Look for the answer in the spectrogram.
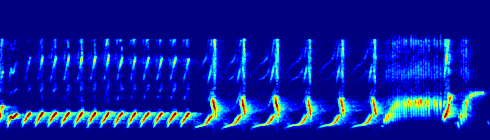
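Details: Canary song for prompting other canaries: a run of quick repeated chirping notes, then sharper rising and falling whistled notes, ending in a short buzzy trill.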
